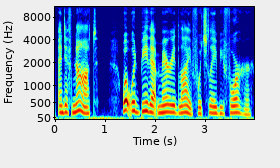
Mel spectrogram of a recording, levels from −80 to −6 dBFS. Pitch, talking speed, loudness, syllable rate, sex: 200 Hz, 195 wpm, -17 LUFS, 4.8 syllables/s, female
